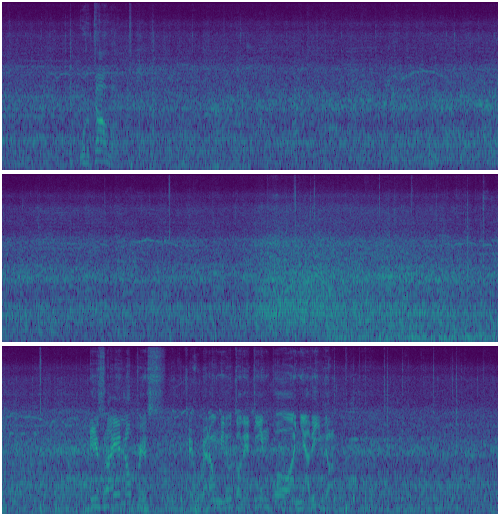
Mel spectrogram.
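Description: A large stadium crowd roars and chants steadily, swelling louder partway through.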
